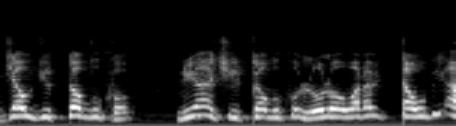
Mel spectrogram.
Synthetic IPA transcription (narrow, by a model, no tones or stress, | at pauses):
d͡ʒawd͡ʒitɔɡukʰɔ | nijaːt͡ʃitɔɡukɔloloːwaɾɐtawbia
